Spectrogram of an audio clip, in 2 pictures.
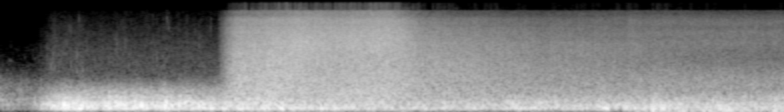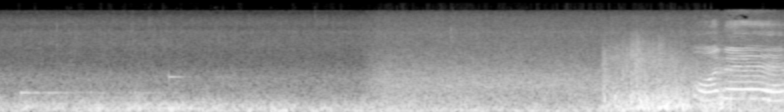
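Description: Heavy monsoon rain pours steadily with rumbling thunder at the onset of the rainy season near the sea, a continuous loud wash that swells toward the end, with brief voices.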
